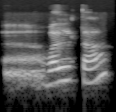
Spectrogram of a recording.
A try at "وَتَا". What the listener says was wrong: ول کیوں؟ ولتا کیا ہے؟ کبھی پڑھا ہے آپ نے ولتا؟ وتا. ایسی غلطی نہیں کرے، یہ بچوں والی ہے. وتا.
